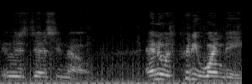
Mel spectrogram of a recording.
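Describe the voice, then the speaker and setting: A woman against light background noise. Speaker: truck driver vlogger. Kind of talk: casual vlog chat. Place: car. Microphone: camera far.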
